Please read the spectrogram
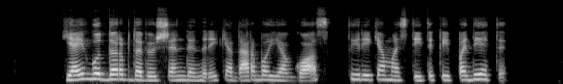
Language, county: Lithuanian, Šiauliai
